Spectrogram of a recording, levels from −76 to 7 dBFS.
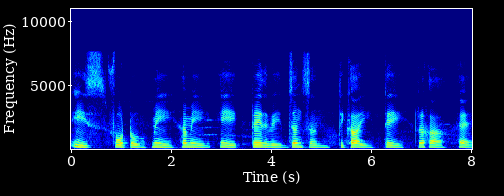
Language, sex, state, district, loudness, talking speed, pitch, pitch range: Hindi, male, Uttar Pradesh, Muzaffarnagar, -27 LUFS, 75 wpm, 150 Hz, 145-170 Hz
